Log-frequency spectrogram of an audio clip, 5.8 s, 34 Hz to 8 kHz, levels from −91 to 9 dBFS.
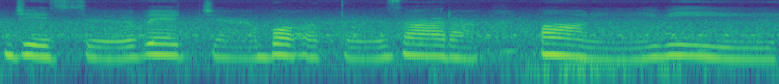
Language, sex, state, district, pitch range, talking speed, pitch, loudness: Punjabi, female, Punjab, Kapurthala, 190-225 Hz, 60 wpm, 205 Hz, -18 LUFS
